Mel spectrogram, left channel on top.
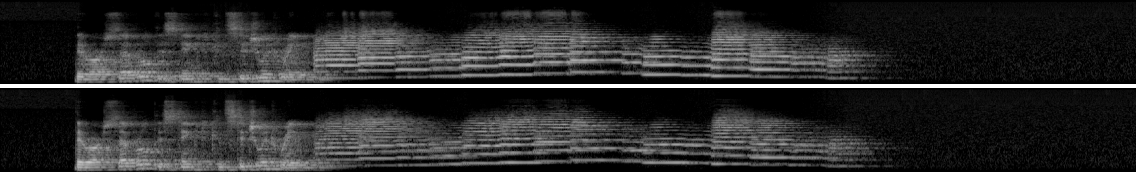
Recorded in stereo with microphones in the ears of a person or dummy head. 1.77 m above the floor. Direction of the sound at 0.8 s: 45° right (ahead or behind).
